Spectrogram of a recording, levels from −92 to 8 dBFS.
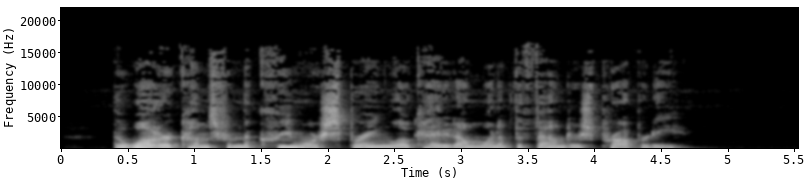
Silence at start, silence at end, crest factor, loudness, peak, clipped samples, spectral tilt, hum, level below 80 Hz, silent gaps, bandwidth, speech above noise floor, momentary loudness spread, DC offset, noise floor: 0.4 s; 0.9 s; 16 dB; -22 LUFS; -6 dBFS; under 0.1%; -5 dB/octave; none; -56 dBFS; none; 16 kHz; 63 dB; 9 LU; under 0.1%; -85 dBFS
